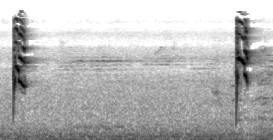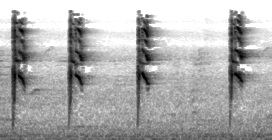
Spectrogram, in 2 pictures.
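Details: Parrot sitting in a tree, giving six short harsh squawks spread over about seven seconds, each a sharp burst with rich layered overtones, separated by quiet pauses with a low steady background hum.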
